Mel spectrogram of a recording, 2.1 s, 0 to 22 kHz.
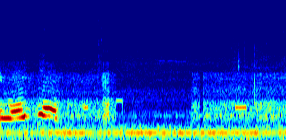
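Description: A voice on single sideband from an Elecraft KX2 transceiver's speaker, cut off above the voice range, stops about half a second in. Then the receiver hisses with band noise over a low steady hum.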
